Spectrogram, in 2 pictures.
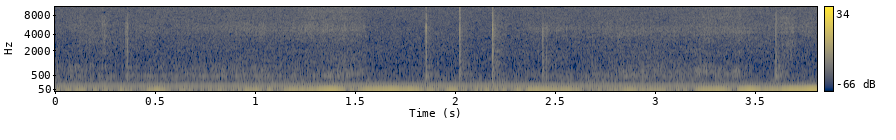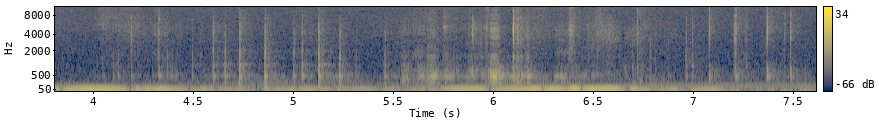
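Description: A small paperback book, 'Heart Thoughts', with a solid stack of pages and a glossy card cover, is held in one hand while the fingertips and medium-length nails of the other hand scratch and tap across the front cover. The result is a quick, irregular run of short, dry clicks and soft scratches over a steady low hum, with sharper taps clustering toward the end. At the end the same book is tilted to show its spine.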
